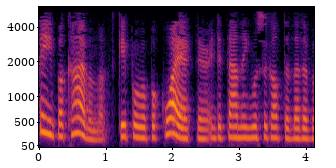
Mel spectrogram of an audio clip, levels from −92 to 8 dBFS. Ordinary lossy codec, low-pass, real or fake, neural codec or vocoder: MP3, 24 kbps; 5.4 kHz; fake; codec, 16 kHz, 0.2 kbps, FocalCodec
